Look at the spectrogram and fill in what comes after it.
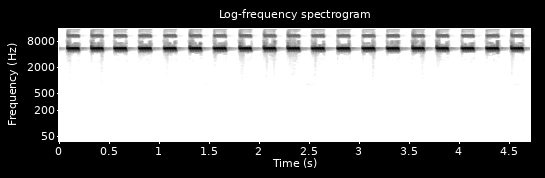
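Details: Summer-evening male cricket giving a rapid, unbroken series of high-pitched chirps, close to four per second, each pulse crisp and equal in strength, with nothing else audible.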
